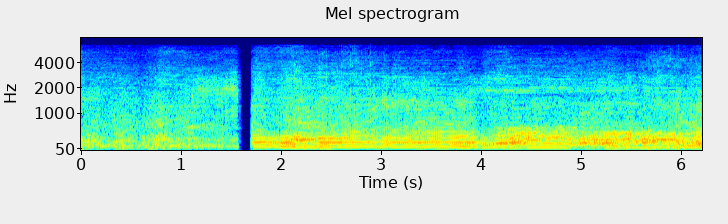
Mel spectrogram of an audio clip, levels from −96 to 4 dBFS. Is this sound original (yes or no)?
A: no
